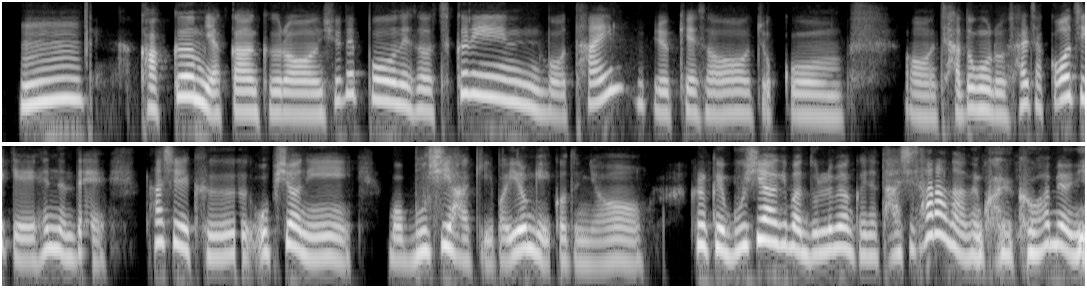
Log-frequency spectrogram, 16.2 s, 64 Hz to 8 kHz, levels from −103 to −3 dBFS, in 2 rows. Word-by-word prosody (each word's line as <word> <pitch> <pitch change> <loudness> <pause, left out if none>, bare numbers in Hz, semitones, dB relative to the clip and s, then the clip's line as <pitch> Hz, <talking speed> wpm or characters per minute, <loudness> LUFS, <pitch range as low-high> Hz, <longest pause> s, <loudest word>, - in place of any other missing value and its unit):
음. 275 +5 +3 0.4
가끔 245 +5 +4
약간 185 +1 0
그런 175 -1 -1
휴대폰에서 265 - 0
스크린 290 - +1
뭐 170 -2 -5
타임 275 - -1 0.2
이렇게 180 0 -5
해서 180 0 -5
쪼끔 165 -2 -6 0.4
어 165 -2 -7
자동으로 185 0 -2
살짝 225 0 -5
꺼지게 260 - 0
했는데 220 -3 -2 0.3
사실 290 -4 +1
그 185 -2 -2
옵션이 185 - +1 0.2
뭐 165 -2 -4
무시하기 200 - 0
뭐 160 +1 -4
이런 230 +4 +7
게 185 - 0
있거든요. 155 0 -6 0.3
그렇게 255 -3 +4
무시하기만 255 0 +5
누르면 225 +4 +2
그냥 190 -1 -4
다시 195 +5 -6
살아나는 260 - +3
거예요 195 +1 -3
그 205 - +1
화면이. 225 -7 +4
200 Hz, 305 characters per minute, -23 LUFS, 175-255 Hz, 0.4 s, 이런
